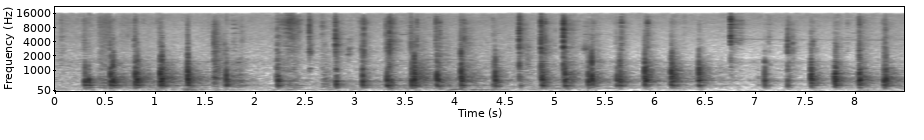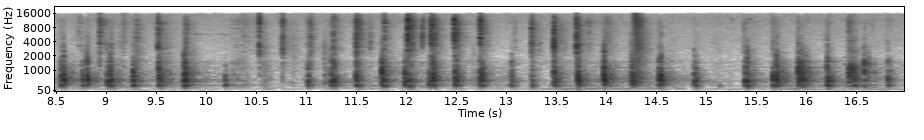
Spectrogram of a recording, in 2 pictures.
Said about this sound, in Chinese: 我们今天也是特地把这些西安有特点的声音带给各位。这个形状就是剁肉夹馍的声音的形状。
